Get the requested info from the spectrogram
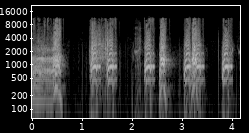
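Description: A dog's long growl ends about half a second in, then the dog barks repeatedly in quick pairs, about one pair a second.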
